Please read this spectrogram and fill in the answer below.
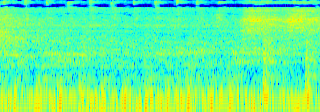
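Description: Live heavy metal band playing loud, distorted guitars and bass in a dense low wall of sound.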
